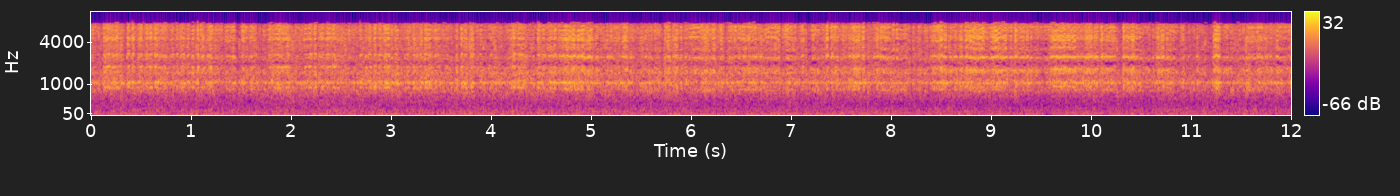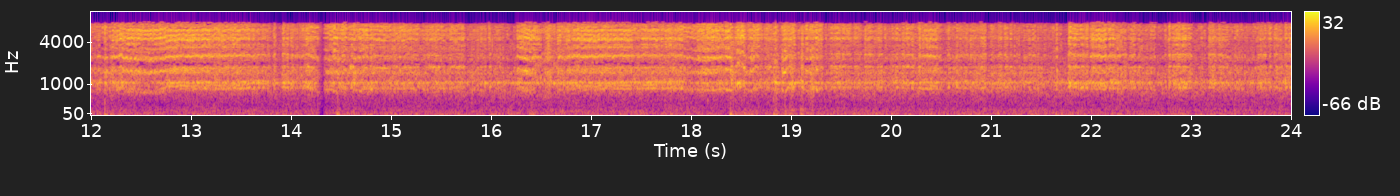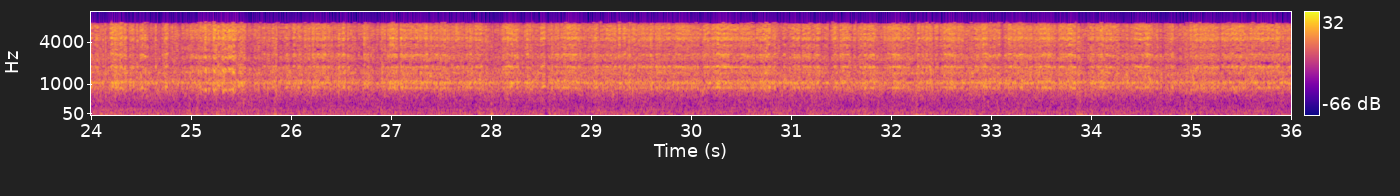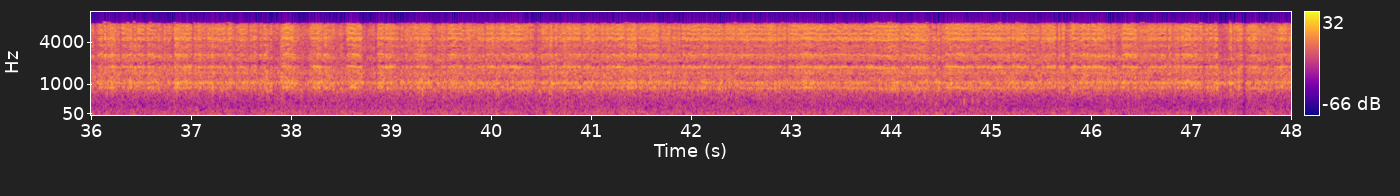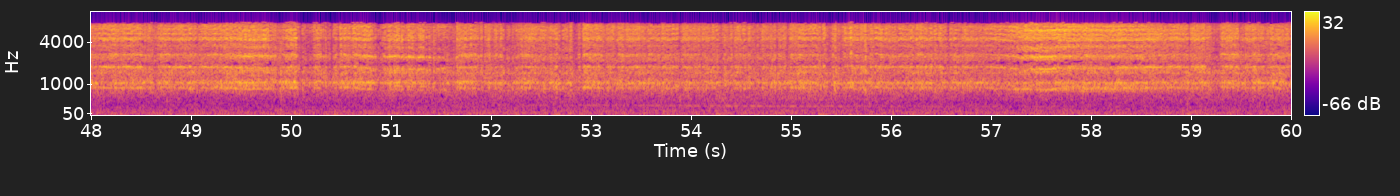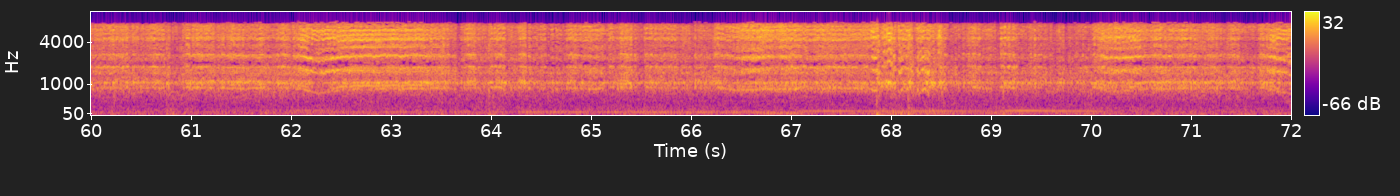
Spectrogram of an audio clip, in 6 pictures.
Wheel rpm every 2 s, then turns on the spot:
230, 230, 220, 220, 220, 220, 220, 230, 230, 220, 230, 230, 240, 230, 240, 230, 230, 230, 230, 230, 230, 230, 230, 230, 240, 230, 230, 230, 230, 230, 230, 230, 230, 230, 230, 230.
none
